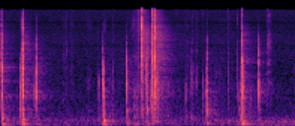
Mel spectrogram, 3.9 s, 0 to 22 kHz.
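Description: Long acrylic nails quickly tap and scratch along the surface of a single Egyptian 10-pound paper banknote held up in the air, with other folded notes lying untouched on the table. About nine sharp, dry, bright clicks and papery scrapes come in uneven bursts, each dying out almost instantly over a faint hiss.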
